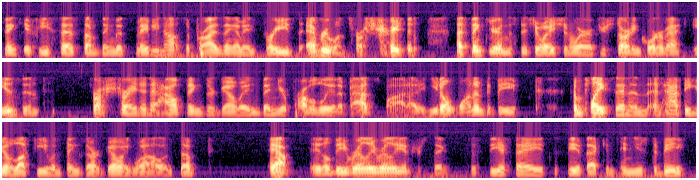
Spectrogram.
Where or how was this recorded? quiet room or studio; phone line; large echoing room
phone line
